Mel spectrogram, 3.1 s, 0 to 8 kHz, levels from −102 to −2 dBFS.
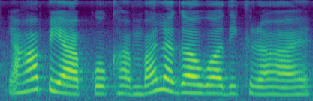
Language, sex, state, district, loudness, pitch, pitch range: Hindi, female, Uttar Pradesh, Muzaffarnagar, -20 LUFS, 230 Hz, 220-255 Hz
